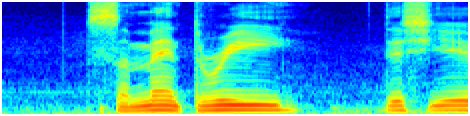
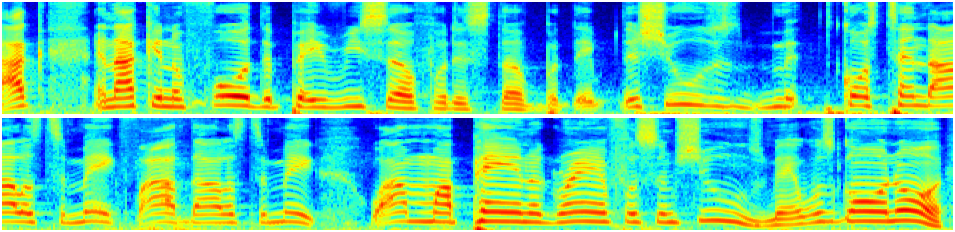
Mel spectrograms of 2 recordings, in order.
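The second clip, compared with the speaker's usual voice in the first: higher-pitched, exasperated disbelief; indignant rant; 10 semitones higher than usual. Real, not acted. Venting to friends about overpriced shoes, indignant. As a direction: protest it in a high, incredulous voice. Ranting about resale prices.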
